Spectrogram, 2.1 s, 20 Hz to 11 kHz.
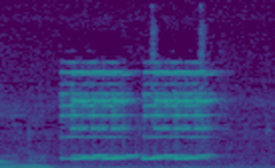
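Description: A phone rings with an electronic ringtone, two bursts of a high, tonal melodic pattern, fairly clear over quiet background hum during a FIFA 17 gaming session, with no talking over it.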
